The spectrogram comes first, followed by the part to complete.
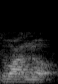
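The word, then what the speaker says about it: Doisneau: ways by American lecturers I'm pretty sure it's D no yes okay good I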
